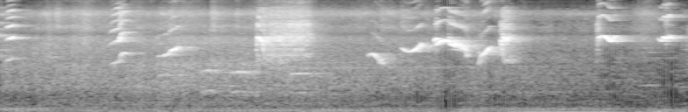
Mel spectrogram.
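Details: Oriental magpie-robin giving scattered short upslurred whistles and chips, with a brief noisy burst and low hum in the background.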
